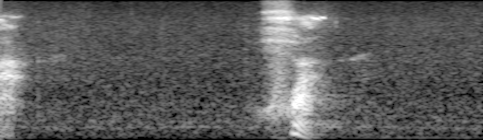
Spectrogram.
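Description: Speech only: a single short syllable of an elderly woman's soft, slow speech, falling in pitch, about a second and a half in, between pauses; otherwise quiet room tone.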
